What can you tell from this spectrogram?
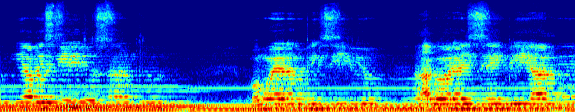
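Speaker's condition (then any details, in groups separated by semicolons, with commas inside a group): No condition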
